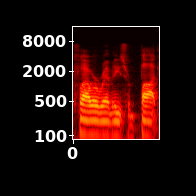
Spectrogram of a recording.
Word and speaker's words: Bach: The plant is used in Bach flower remedies or Bach flower remedies. They tell me is how it's supposed to be pronounced, but I'm still not quite sure about that.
